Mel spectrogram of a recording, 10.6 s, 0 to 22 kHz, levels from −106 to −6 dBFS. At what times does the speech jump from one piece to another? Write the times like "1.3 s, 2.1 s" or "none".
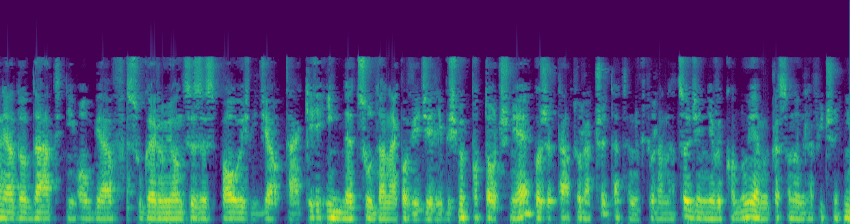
1.0 s, 3.1 s, 3.9 s, 5.0 s, 6.7 s, 7.1 s, 8.0 s, 9.5 s

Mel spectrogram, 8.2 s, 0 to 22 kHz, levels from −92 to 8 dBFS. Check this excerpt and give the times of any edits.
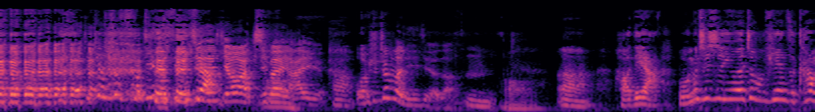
3.3 s, 5.0 s

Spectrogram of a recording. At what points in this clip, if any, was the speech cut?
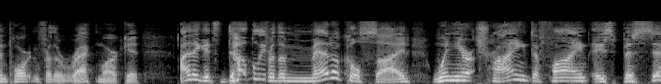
2.6 s, 4.7 s

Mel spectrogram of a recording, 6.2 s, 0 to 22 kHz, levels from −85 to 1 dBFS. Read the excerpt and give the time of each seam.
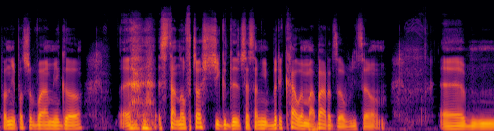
4.0 s

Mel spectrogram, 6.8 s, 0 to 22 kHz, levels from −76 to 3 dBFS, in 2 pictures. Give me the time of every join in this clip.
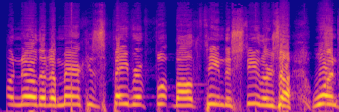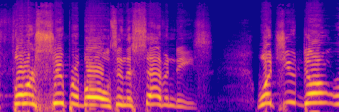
none

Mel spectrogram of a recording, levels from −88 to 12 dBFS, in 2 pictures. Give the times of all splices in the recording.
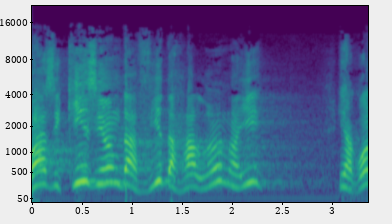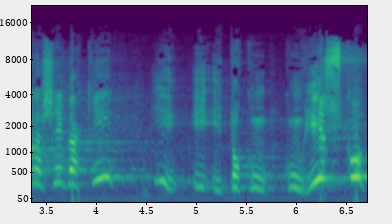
none

